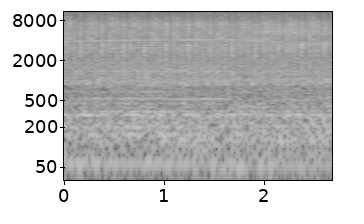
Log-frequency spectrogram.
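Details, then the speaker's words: M8 Greyhound engine on ignition test rig after distributor and ignition overhaul: idle mixture too rich, steady even idle with revs picking up as the mixture is leaned off and idle speed dropped. "start leaning it off the engine reps are picking up"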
